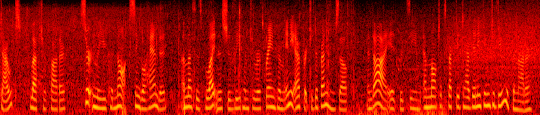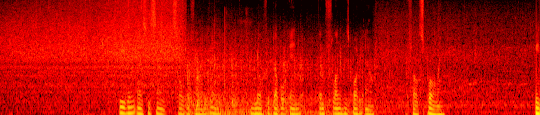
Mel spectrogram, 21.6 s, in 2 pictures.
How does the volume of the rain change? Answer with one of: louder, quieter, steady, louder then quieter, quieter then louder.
louder then quieter.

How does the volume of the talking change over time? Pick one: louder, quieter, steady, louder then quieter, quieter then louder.
steady.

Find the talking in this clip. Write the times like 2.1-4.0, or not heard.
0.0-10.7, 13.1-19.8.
